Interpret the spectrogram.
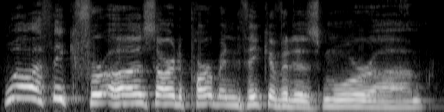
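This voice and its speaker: Middle-aged man, from Kentucky, warm mellow tone, halting speech with lots of uh's, interview guest. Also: sits high, big pitch swings. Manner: hesitant, many fillers and restarts. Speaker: landscape architect guest. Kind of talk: casual interview chat.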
